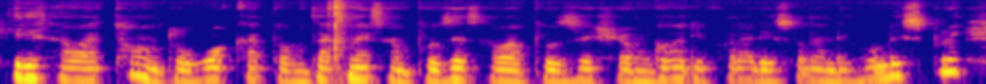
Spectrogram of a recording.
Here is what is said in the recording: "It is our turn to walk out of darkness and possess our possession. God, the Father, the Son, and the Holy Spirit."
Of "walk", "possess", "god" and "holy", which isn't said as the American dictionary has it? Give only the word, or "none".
none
